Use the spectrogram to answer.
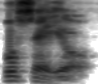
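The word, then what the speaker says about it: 보세요: So you pronounce it like this, poseo.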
